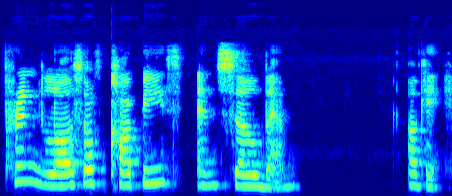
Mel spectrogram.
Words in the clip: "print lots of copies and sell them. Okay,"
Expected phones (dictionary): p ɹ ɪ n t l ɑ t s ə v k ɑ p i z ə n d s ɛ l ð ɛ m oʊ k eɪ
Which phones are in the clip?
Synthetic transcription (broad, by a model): p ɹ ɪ n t l ɑ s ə f k ɑ p i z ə n s ɛ l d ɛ m oʊ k eɪ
